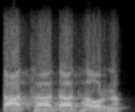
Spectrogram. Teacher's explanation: ता वर्ग के जो होते हैं दंत से बोले जाते हैं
